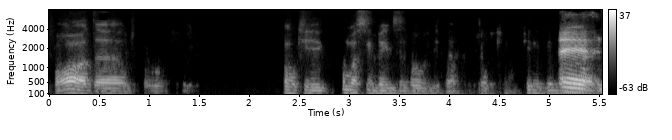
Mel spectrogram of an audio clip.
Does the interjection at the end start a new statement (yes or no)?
yes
